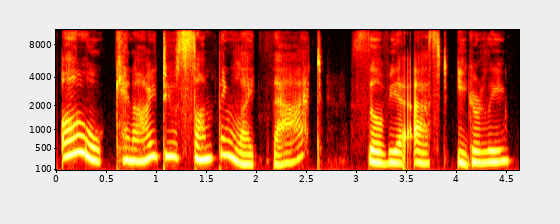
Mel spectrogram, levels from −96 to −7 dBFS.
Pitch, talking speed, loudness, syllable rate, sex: 255 Hz, 130 wpm, -18 LUFS, 4.0 syllables/s, female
